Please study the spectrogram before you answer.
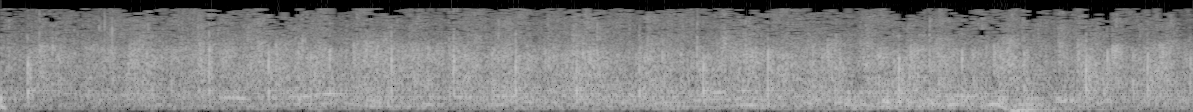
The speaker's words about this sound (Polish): To jest największy gest miłości. Oklaski za tę miłość.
